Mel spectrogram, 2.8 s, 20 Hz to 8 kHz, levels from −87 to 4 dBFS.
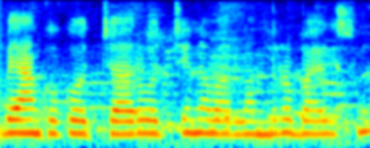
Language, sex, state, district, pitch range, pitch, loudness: Telugu, female, Andhra Pradesh, Sri Satya Sai, 220-235 Hz, 225 Hz, -18 LUFS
